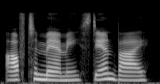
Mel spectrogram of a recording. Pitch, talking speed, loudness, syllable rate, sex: 210 Hz, 190 wpm, -17 LUFS, 4.3 syllables/s, female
